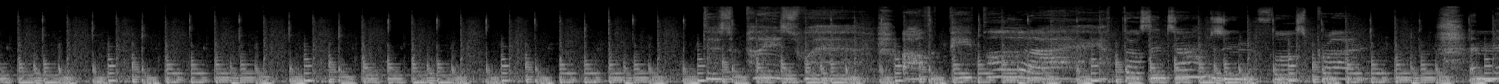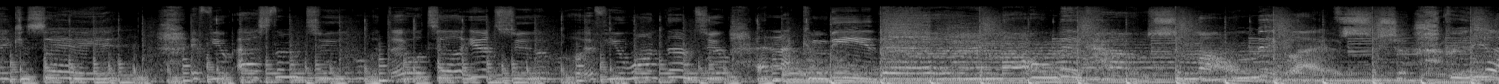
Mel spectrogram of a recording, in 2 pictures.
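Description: A full-band song, a new release, plays for the whole stretch with a steady, driving beat and layered instruments, loud, swelling into a denser, brighter section toward the end.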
